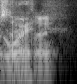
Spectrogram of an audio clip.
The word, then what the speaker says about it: Duarte: Duarte.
